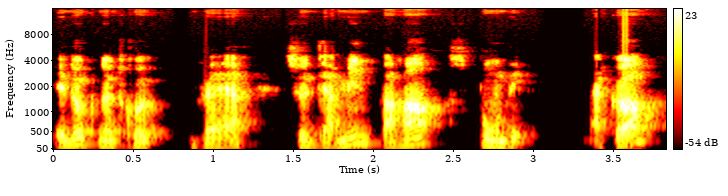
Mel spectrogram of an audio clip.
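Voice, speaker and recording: In a recorded lesson, a male Latin teacher explains verse scansion slowly and with animation, his pitch about average. He constantly checks that the class is following with "ok?" and "d'accord?", and the audio is dull and lo-fi.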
